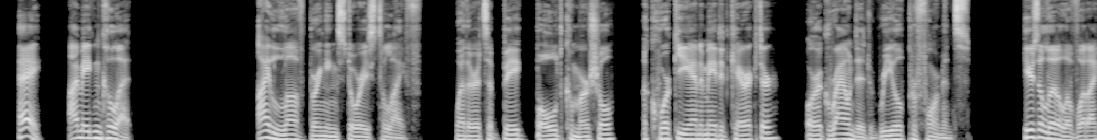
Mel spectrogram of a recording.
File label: vo demo reel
